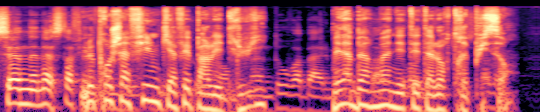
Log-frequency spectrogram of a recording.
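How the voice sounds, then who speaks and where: There is noticeable background noise. Through it, a man speaks fairly slowly. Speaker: voice-over artist. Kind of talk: documentary voice-over dub. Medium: dub.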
